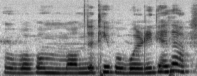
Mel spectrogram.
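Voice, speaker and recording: A woman's voice: a little high, steady tone, unhurried, warm tone, breathy edge. A woman voicing a shy, flustered young man in a retold fan story, stammering and hesitant.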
